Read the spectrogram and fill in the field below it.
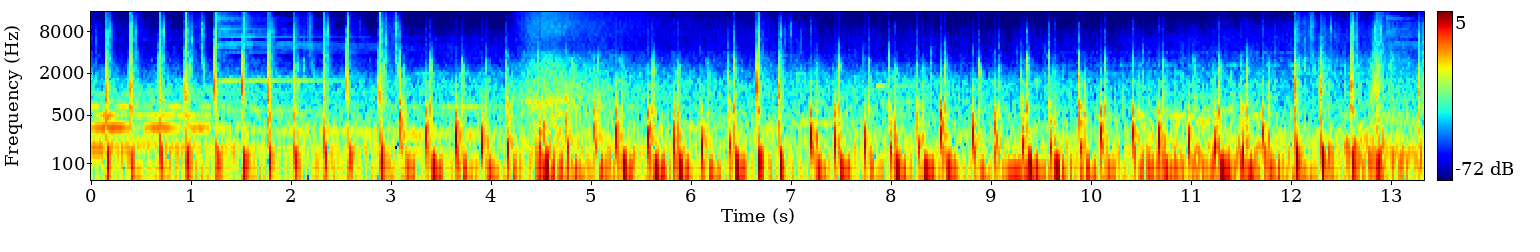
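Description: Quick footsteps run across stone and wooden floors.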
